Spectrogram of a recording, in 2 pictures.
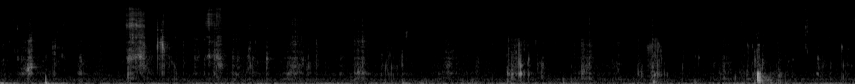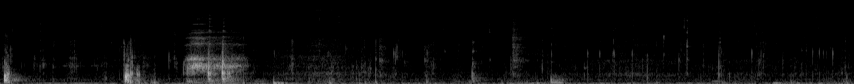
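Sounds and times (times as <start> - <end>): person chewing and crunching food: 0.0 - 17.0.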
